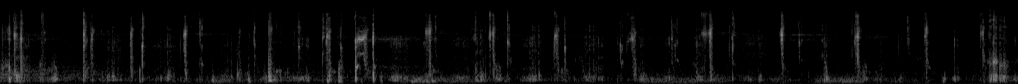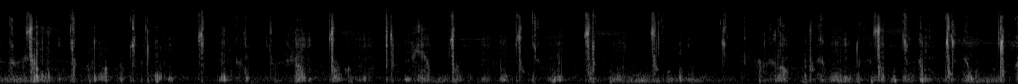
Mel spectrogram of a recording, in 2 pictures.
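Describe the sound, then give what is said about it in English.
Wet crunchy chewing with frequent lip smacks, a steady stream of sharp clicks and crackles repeating throughout without any talking. “Turn up the slapping of the lips.”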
